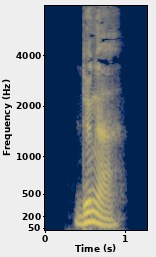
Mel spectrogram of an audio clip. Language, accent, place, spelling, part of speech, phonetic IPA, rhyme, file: German, Germany, Berlin, Dünger, noun, [ˈdʏŋɐ], -ʏŋɐ, De-Dünger.ogg
- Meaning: fertilizer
